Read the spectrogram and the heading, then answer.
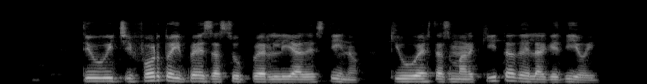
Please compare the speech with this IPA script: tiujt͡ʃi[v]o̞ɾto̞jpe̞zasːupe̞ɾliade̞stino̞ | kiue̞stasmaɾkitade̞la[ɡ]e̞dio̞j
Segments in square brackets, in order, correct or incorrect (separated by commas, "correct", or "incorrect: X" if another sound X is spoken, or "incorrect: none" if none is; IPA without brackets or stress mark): incorrect: f, correct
